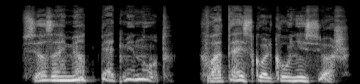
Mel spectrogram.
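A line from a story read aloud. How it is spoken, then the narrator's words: Hissed. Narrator (Russian): прошипел Лу Цзиньфу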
